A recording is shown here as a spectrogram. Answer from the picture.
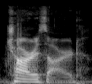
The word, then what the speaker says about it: Charizard: Well, it's a Charizard. – Oh, yeah. Oh, right. A shiny Charizard Pokemon card. – Is it Charizard or Charizard? – Charizard. Like you're charring the grill.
